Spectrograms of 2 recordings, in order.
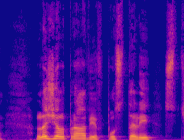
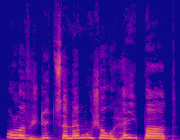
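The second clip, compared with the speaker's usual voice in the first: put-on much higher fretful old woman's voice; worried old landlady; 12 semitones higher than usual. A narrator's reading. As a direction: protest anxiously as the landlady. (ustaraná stará paní)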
